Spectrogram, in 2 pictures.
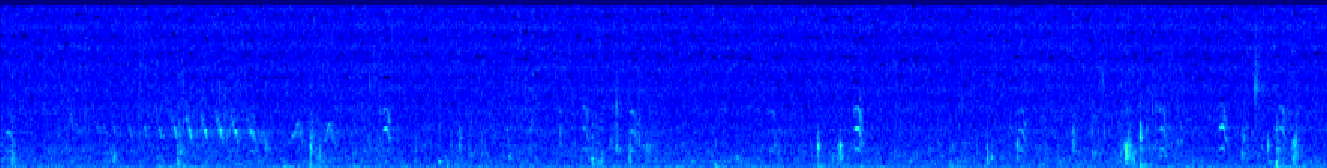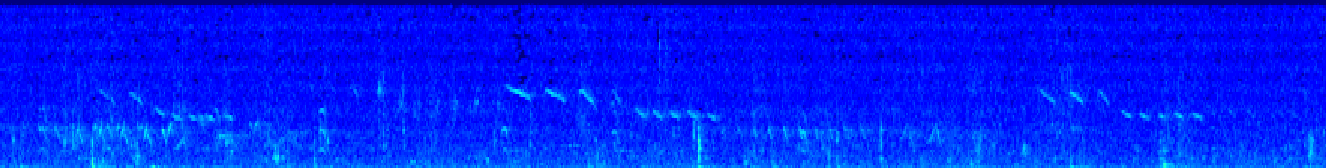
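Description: Near silence with faint bird calls: short high trills and a few quick falling chirp series, among scattered soft ticks.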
